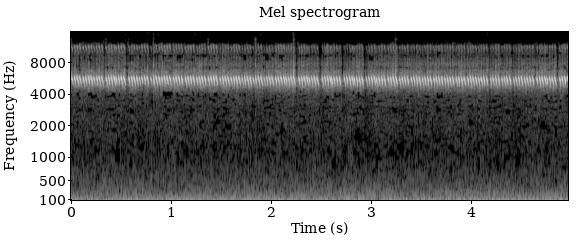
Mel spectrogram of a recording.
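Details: Cricket from the rice fields singing a continuous, even, high-pitched ringing trill with scarcely any breaks, over light low-frequency background noise.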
